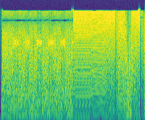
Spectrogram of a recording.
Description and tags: Freya a speak and math. Some hardware processing.
speak-and-math, circuit-bent, glitch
